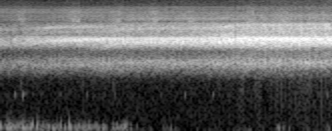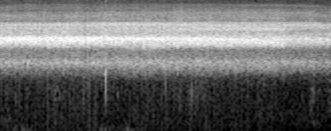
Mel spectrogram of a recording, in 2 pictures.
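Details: Cicada (Büyük Ağustos Böceği) singing in summer woodland once the sun is up and the air has warmed; a loud, continuous buzzy drone, steady and high, swelling in volume after two seconds, with brief low rumbles at the start.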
